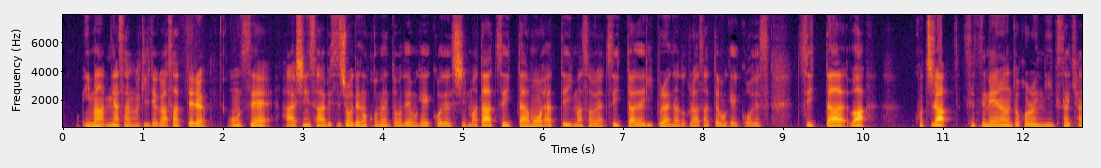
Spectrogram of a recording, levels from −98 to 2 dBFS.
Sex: male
